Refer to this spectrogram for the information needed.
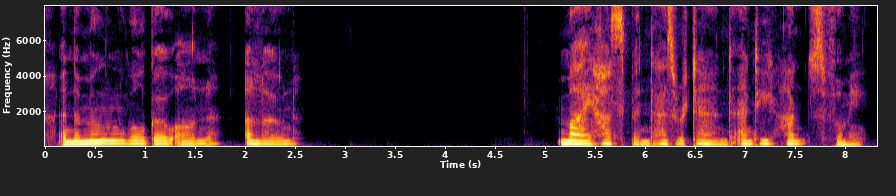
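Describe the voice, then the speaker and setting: A slow-spoken, haunted village mother. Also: fairly low pitch, vocal fry, darkish tone, breathy edge, dry recording, studio quality, full character voice. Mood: hushed, despairing. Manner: slow, grave, deliberate storytelling. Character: haunted, grief-stricken village wife and mother, fearful, devout. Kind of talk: dramatic video game journal narration.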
